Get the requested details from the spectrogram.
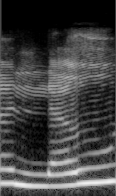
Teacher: لو یہ آپ کا واولین ہے اس کو بھی 2 کاؤنٹ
